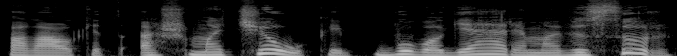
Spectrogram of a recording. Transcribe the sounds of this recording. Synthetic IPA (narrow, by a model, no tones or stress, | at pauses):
pɐlˠɐʊkʲɪt̪ɐʃmɐt͡ʃʲɛʊkɐɪp̚bʊʋoːɡʲæːɾʲɛmɐʋʲɪsʊr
